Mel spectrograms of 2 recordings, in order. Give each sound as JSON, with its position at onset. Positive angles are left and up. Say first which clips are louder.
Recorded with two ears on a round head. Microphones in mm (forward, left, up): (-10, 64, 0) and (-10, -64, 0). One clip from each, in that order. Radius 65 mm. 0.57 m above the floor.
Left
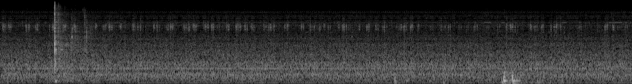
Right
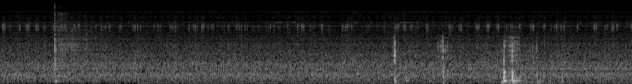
{"t": 0.5, "sound": "a splash", "louder": "left 5 dB", "side_deg": 85, "distance_m": 2.5}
